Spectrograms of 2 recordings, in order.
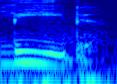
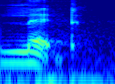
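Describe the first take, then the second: First: The vowel is long, rhyming with seed. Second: The vowel is short, rhyming with bed. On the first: It means to guide someone. "अगर मैं इसे use कर रही हूँ as a verb, तो इसका pronunciation होगा lead" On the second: It names a heavy metal. "जब हम इस शब्द को as a metal use करते हैं, इसकी pronunciation रहती है lead"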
